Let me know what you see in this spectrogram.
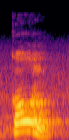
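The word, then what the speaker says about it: کون: ஹம் கோன் high என்ன சொல்லணும் ஹம் கோன் high கோன் கோன் அப்படின்னா கூ அப்படின்னு சொல்லக்கூடாது கான்னும் சொல்லக்கூடாது இதுக்கு அரபில மஜ்ஹூலா உச்சரிக்கிறதுன்னு சொல்லுவாங்க என்ன சொல்லுவாங்க மஜ்ஹூல் அப்படின்னா எப்படி சொல்லணும் கோன் காவும் வரக்கூடாது கூவும் வரக்கூடாது கோன் எப்படி தும் கோன் ஹோ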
